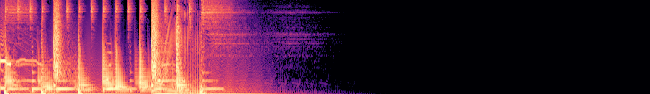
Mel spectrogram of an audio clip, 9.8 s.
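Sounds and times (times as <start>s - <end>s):
31Hz tone: 0.0s - 4.3s.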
